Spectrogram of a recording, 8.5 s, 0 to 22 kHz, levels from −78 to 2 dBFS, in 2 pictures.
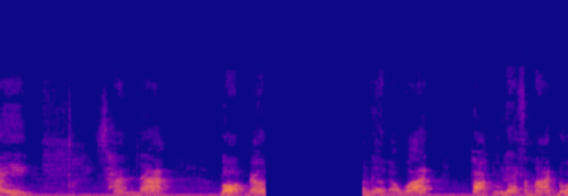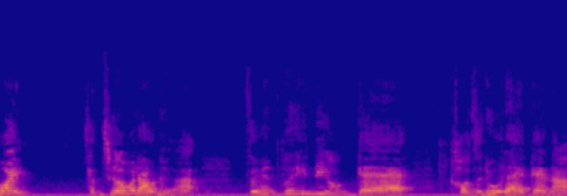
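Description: At 2.00 s the speech stops dead in mid-flow. This is a playback stall. The output goes silent for about 0.74 s, until 2.73 s. The player most likely ran short of buffered data, or its output thread was blocked for that time. When sound returns, the speech goes on.

From 2.73 s to 5.65 s comes time-compressed catch-up. The player works off the backlog the stall left behind. It drops short slices of the signal and cross-fades the joins. The speech runs at about 1.25 times normal speed, but the pitch does not rise. It sounds hurried. After 5.65 s the pace returns to normal.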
